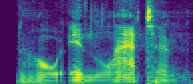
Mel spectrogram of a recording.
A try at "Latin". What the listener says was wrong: you gotta pronounce the T, man. You gotta pronounce the T.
